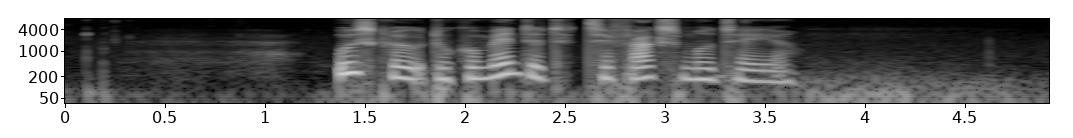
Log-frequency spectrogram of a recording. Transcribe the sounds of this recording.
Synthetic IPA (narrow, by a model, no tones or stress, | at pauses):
uð̞ˠsɡ̥ʁiʊ̰d̥o̝kʰumen̰d̥ð̩ˠt͡sʰe̝lfɑ̈ɡ̥smo̝ð̞ˠt͡sʰɛ̰ɪɐ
